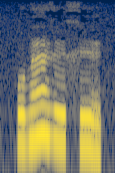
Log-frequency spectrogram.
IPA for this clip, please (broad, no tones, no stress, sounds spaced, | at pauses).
o ð ɛ̃ ɣ e x e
